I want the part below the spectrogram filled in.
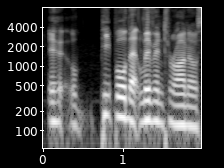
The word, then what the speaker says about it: Toronto: Note to our American broadcast friends, Toronto is pronounced Toronto. The second T is silent.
